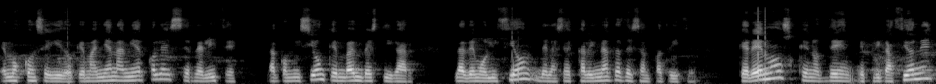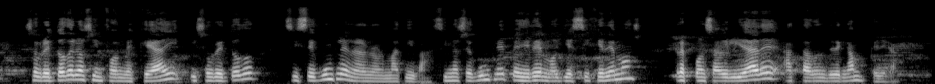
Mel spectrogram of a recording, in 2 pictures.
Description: María de los Ángeles Mazuecos, concejala del PSOE en Ayuntamiento de Lorca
